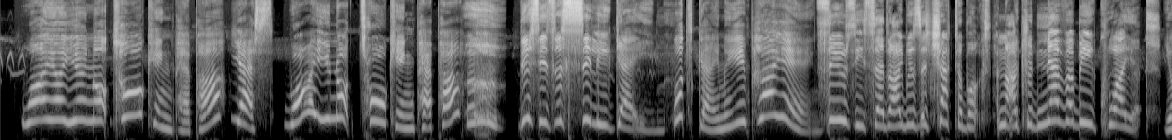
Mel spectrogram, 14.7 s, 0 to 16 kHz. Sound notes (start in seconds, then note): 5.8 sighs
